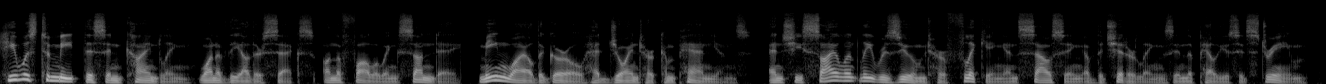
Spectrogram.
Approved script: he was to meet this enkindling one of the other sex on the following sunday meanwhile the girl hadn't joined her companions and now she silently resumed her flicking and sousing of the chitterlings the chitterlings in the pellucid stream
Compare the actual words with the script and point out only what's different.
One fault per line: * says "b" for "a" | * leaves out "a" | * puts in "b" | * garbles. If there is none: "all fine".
* says "had" for "hadn't"
* leaves out "now"
* leaves out "the chitterlings"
